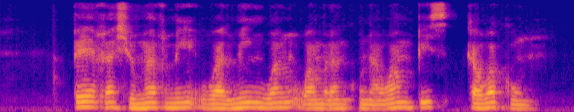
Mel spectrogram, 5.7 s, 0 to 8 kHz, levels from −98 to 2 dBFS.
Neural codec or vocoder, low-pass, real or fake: codec, 16 kHz, 4 kbps, FreqCodec, smaller model; 7.2 kHz; fake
